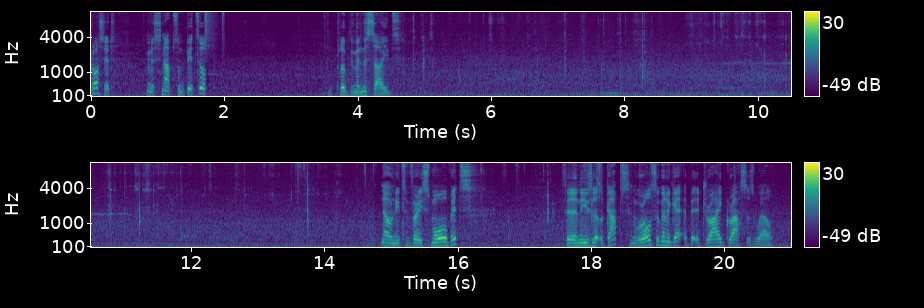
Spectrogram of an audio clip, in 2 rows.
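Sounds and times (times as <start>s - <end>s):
sharp wooden clicks: 4.6s - 14.9s, 16.3s - 18.3s.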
